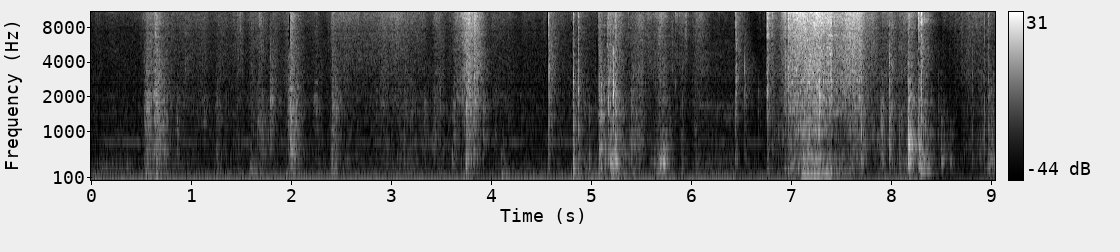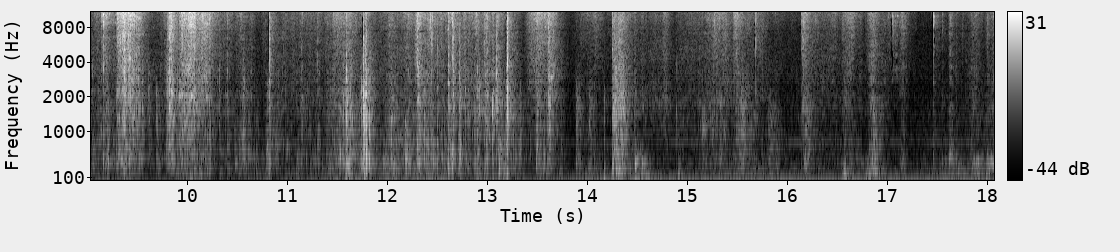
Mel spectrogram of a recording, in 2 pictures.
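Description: Irregular rustling, scraping and knocking of cardboard and paper as a shipping box is pulled out of its paper wrapping and handled, busiest in the middle.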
